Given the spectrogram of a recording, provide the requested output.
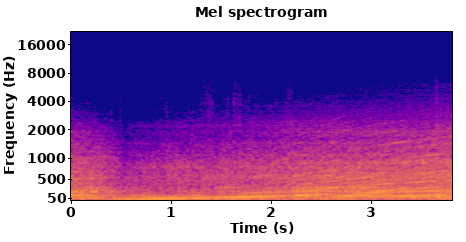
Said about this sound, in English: Great exhaust note.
